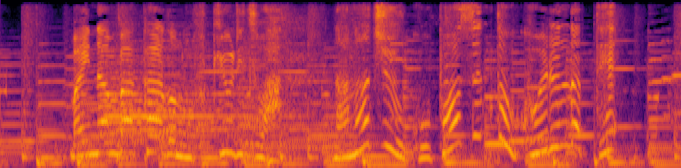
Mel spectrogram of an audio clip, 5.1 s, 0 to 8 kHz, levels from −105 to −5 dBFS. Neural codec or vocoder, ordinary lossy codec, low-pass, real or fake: none; none; 7.2 kHz; real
